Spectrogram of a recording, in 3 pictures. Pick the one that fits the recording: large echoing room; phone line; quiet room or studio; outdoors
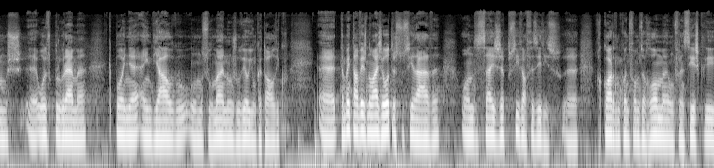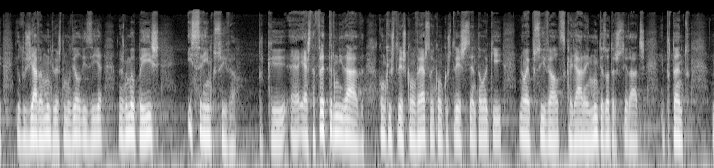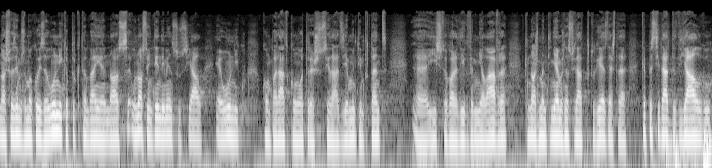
large echoing room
